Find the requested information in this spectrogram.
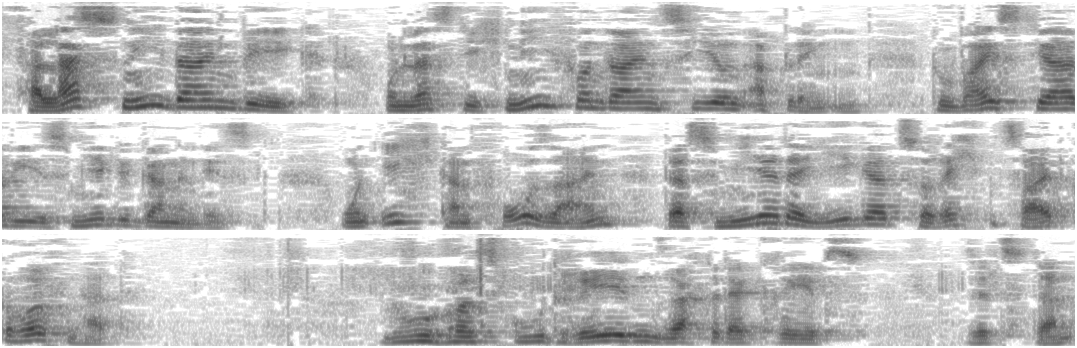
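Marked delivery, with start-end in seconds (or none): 0.0-11.4 put-on high, encouraging storybook girl; Rotkäppchen. A narrator's reading. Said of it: "das ihn mit den Worten aufmunterte". 12.6-14.0 higher-pitched retort from a storybook crab; grumbling crab. A narrator's reading.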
